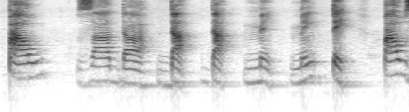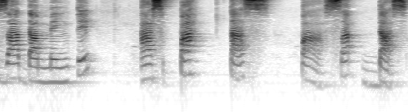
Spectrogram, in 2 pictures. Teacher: eu tenho em um único verso uma sucessão de consoantes oclusivas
